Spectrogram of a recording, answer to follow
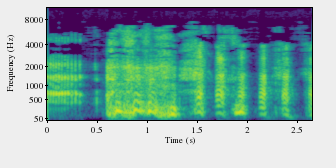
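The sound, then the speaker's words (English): A man lets out a loud, raspy belch that rumbles for under a second, then a string of short snickering, chuckling bursts follows. “So he lets out a loud regurgitation thing. Sound. And, a belch, yes.”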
